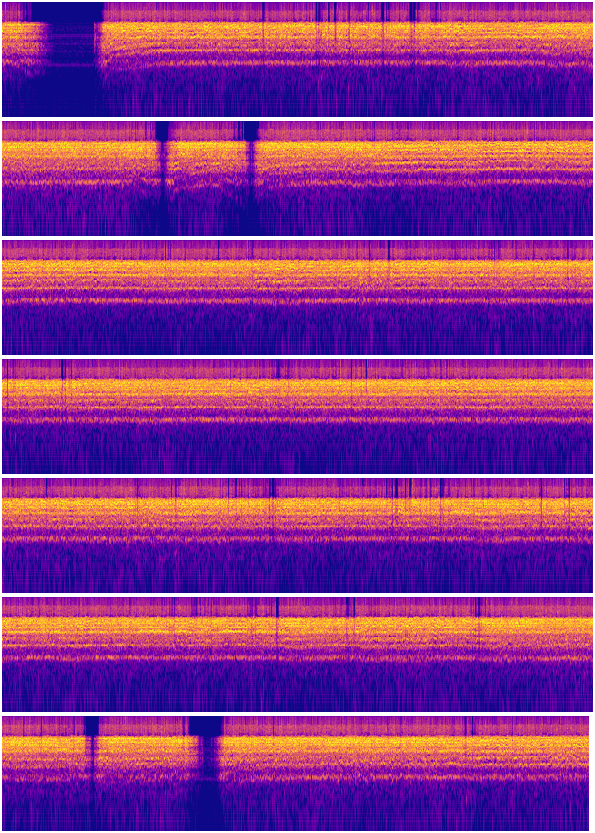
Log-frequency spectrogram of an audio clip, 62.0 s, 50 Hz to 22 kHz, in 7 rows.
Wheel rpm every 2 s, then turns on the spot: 10, 180, 240, 230, 210, 150, 110, 200, 220, 230, 230, 230, 230, 230, 230, 230, 230, 230, 230, 230, 230, 230, 220, 230, 230, 220, 200, 160, 110, 210, 210.
none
